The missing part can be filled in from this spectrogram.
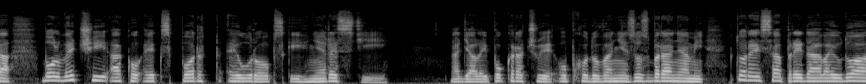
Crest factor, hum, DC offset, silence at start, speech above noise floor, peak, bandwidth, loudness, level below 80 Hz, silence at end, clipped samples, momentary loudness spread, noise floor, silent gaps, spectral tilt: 16 dB; none; under 0.1%; 0 s; 32 dB; -4 dBFS; 13.5 kHz; -20 LUFS; -50 dBFS; 0 s; under 0.1%; 7 LU; -52 dBFS; none; -6 dB/octave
